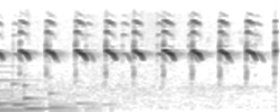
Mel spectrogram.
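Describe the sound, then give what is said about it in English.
Lesser yellowlegs, shorebirds sensing a threat to their nest, give alarm calls in a rapid, steady series of about ten sharp, loud, insistent notes, with a low tone fading out beneath the first few. “But when the shorebirds called lesser yellowlegs sense a threat to their nest, they'll put up an unforgettable racket to drive the danger away.”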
